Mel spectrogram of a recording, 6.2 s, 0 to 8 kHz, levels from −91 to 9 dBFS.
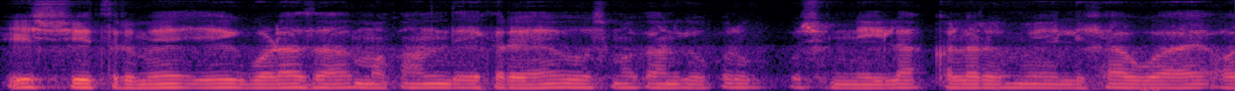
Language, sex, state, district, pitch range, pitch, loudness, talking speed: Hindi, male, Uttar Pradesh, Muzaffarnagar, 120-125 Hz, 120 Hz, -31 LUFS, 225 wpm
